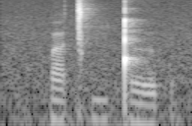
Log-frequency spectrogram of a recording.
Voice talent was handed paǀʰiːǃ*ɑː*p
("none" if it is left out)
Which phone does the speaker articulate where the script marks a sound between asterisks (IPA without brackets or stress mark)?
əː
